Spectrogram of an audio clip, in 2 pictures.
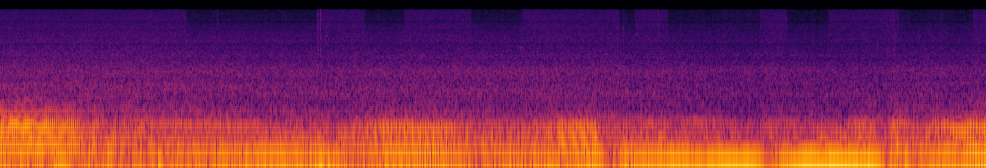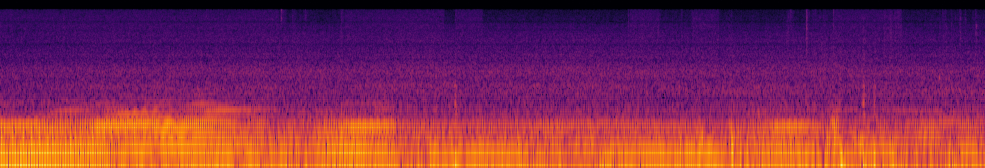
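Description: A Ford Focus RS's turbocharged four-cylinder engine heard from inside the cabin, its note rising and falling as the car accelerates, shifts gears and slows for bends. The pitch drops low about a third of the way through, then climbs steadily again, over a steady rumble of road noise.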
